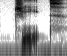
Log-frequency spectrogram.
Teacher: did you eat? Which often becomes just jeet.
